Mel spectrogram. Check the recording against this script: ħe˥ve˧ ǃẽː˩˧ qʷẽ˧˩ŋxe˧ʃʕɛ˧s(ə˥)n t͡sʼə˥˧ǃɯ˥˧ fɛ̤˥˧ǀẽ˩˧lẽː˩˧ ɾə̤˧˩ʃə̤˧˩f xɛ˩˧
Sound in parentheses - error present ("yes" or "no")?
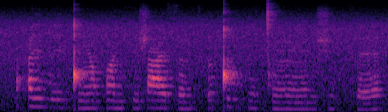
yes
